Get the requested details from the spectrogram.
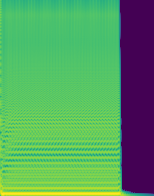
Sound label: Bass, Root G#; Vengeance Samples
